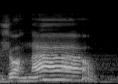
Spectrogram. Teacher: Este outro A, que é uma vogal que ocorre em português, às vezes quando a gente vai dizer uma palavra como jornal, que tem uma vogal inicial O, aberta, mas média, não é baixa, e seguida de uma vogal que é tônica, que é o A, aberto.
